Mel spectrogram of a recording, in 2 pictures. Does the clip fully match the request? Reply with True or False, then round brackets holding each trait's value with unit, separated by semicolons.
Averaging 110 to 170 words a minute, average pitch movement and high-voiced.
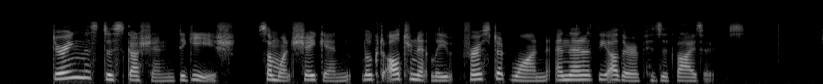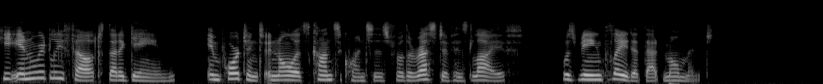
True (155 wpm; 4.2 semitones; 200 Hz)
